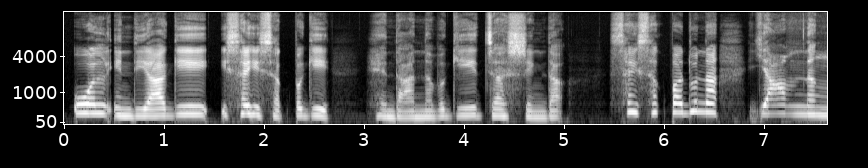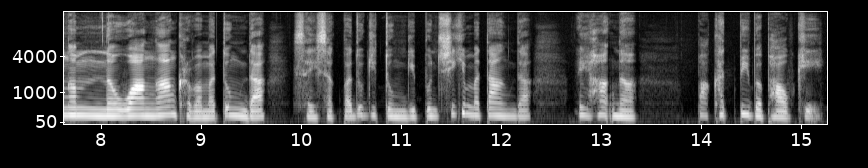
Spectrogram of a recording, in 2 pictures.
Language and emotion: Manipuri, fearful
